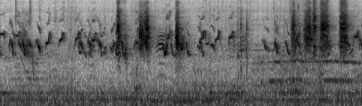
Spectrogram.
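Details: Young chicks peep rapidly while eating and drinking, their high arched notes overlapping. Short rushing noise bursts and a faint steady hum run underneath.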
